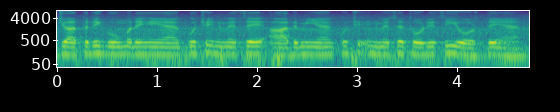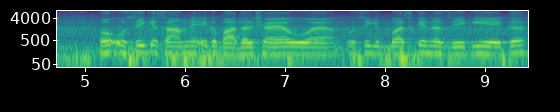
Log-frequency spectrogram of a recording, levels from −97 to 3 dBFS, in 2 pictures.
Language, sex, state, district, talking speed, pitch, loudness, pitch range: Hindi, male, Punjab, Pathankot, 195 wpm, 135 Hz, -17 LUFS, 130-140 Hz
